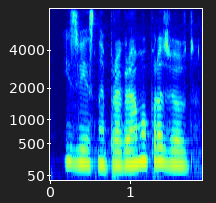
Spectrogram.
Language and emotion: Russian, neutral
